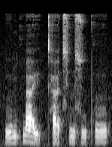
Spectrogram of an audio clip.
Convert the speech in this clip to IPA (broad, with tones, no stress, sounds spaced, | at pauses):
l ʊ˧˥ ŋ pʰ w a˥˩ ɪ̯ | kʰ ä̰˨˩ t͡sʰ ɹ̩˥˩ s u˧˥ pʰ ɤ˥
